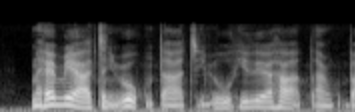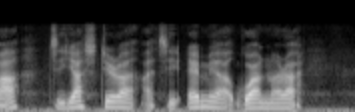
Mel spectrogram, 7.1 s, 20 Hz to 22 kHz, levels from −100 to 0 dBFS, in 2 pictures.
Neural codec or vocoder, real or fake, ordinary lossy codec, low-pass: autoencoder, 22.05 kHz, a latent of 192 numbers a frame, VITS, trained on many speakers; fake; AAC, 64 kbps; 9.9 kHz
